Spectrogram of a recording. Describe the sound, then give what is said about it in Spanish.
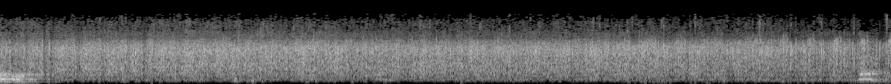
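Sustained audience applause welcoming a guest speaker known from television, a dense wash of many hands clapping at steady loudness for the whole stretch, with no break or fade. “y yo le quiero dar las gracias y recibirlo con un fuerte aplauso por estar aquí con nosotros”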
